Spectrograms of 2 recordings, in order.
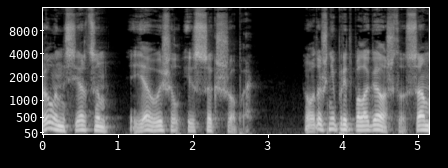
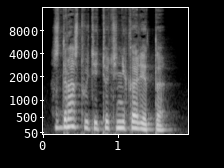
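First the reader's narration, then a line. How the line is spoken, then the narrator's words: Timid child's babble. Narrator (Russian): Девочка пролепетала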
